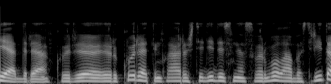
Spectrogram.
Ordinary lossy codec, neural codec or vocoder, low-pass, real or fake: AAC, 96 kbps; none; 7.2 kHz; real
